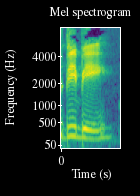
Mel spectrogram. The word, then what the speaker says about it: Bebe: How do you pronounce that? – Wow. – B-E-B-E. Beeb? – BB. – BB. – I think it's BB.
